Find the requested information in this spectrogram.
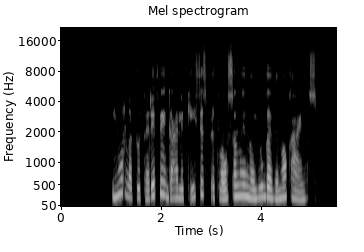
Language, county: Lithuanian, Kaunas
